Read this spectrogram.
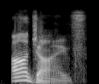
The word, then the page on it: Argive: British English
